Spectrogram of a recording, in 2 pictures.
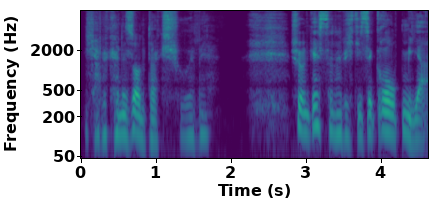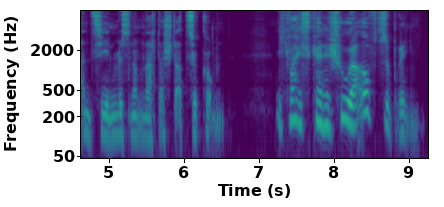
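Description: A tender, impulsive young village girl, put on by a male audiobook reader. The voice is lifted well above a man's low register and swings widely, keeping a husky grain. It is recorded close and dry. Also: animated, normal speed, no echo. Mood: tearful. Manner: raised girlish pitch, pleading. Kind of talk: audiobook character voice.

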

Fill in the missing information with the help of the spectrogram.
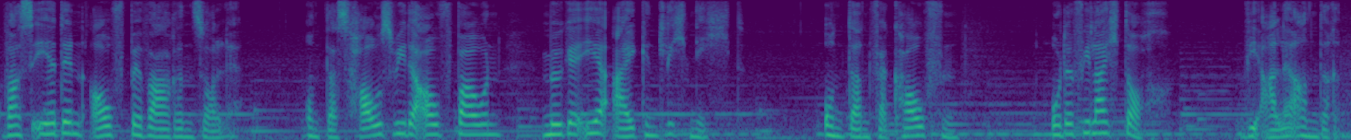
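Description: A woman reporter reading a scripted radio news report in a measured, dryly commenting manner. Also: fairly low pitch, music in the background.

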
